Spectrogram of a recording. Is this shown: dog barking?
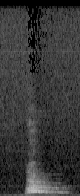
yes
